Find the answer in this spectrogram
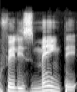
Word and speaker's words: felizmente: Só que quando eu pronuncio felizmente, a sílaba tônica é essa.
